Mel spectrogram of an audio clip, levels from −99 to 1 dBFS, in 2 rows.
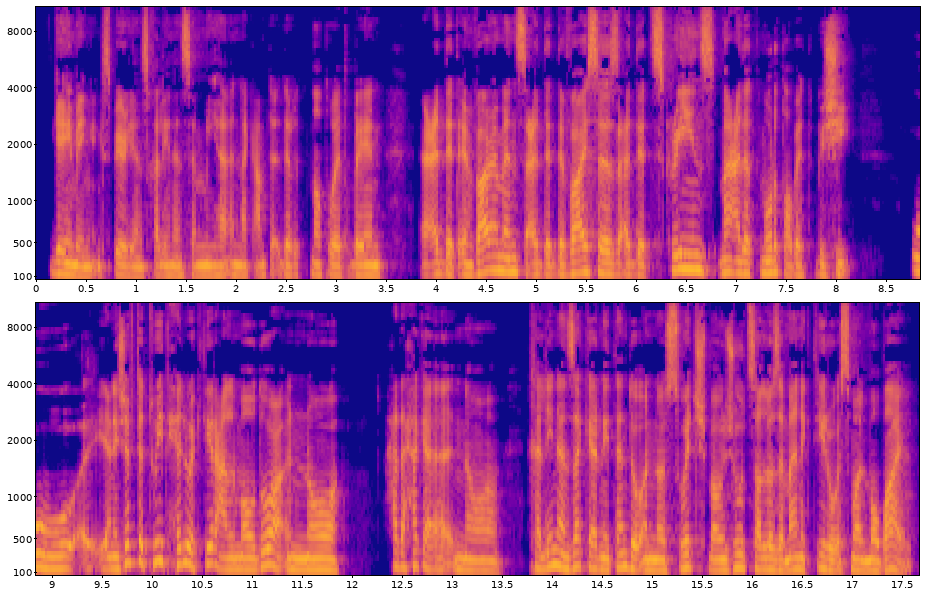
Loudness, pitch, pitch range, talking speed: -22 LUFS, 135 Hz, 120-160 Hz, 145 wpm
